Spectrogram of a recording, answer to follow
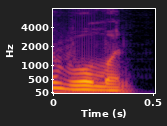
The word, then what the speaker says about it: women: उसको हम कहते हैं वुमन, मतलब plural of वुमन। Both of द वीमेन were Japanese, मतलब दोनों ही औरतें जैपनीज थीं। The right pronunciation is विमेन।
